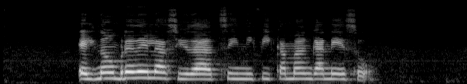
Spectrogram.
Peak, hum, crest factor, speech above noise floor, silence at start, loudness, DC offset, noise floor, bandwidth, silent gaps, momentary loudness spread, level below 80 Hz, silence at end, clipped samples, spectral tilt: -2 dBFS; none; 16 dB; 44 dB; 0.8 s; -17 LUFS; under 0.1%; -60 dBFS; 11.5 kHz; none; 13 LU; -66 dBFS; 0.95 s; under 0.1%; -3.5 dB/octave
